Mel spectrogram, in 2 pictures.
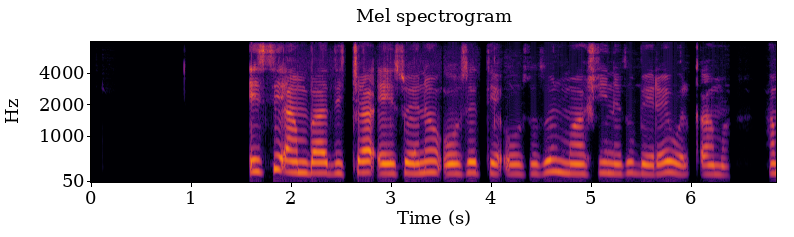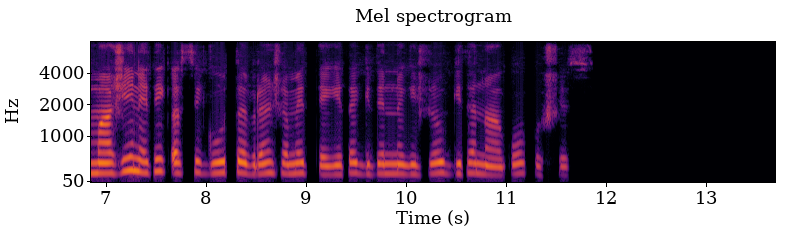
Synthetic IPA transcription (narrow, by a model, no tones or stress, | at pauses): ʔɪsːɪɐmbaːd̪ɪt͡ʃːaːʔe̞ːsɔjɐnɐwʔo̞ːs̬ɛt̪ːɪjɐʔo̞ːsɔt̪ʊnmaːʃiːnɛt̪ʊbe̞ːɾɐjwɔlkʼːaːmɐ | hɐmaːʃiːnɛt̪ɪkʼɐsːɪɡuːt̪ːɐbɪɾɐnʃɐmɛt̪ʼːɪɐɡeːt̪ɐɡɪd̪ɛnːɐɡɪʃːɐwɡɪt̪ɐnaːɡʊɐkɔʃːe̞ːs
